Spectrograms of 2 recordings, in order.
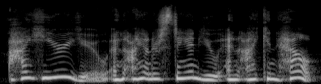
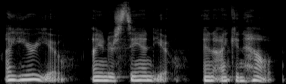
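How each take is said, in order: First: It is said with a smile, brighter voice. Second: It is said without a smile, deeper and lower.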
